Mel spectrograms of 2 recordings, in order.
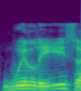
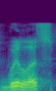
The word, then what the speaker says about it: Willys: Did he think the Willys, I know some say it should be pronounced Willis, but I think we all know it as Willys. – Willys, yeah.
